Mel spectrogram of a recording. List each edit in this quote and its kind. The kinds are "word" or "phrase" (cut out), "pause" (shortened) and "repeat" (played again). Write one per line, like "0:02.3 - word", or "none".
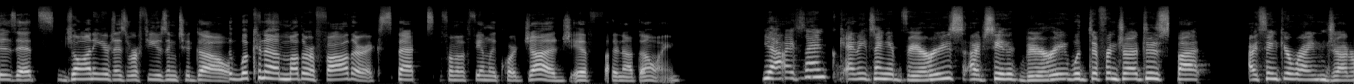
0:01.1 - word
0:08.4 - word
